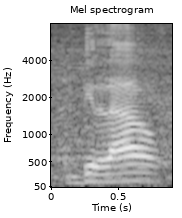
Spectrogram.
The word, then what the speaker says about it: Bilal: How you pronounce it though? Bilal.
